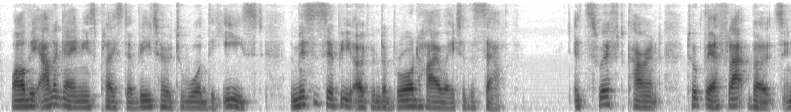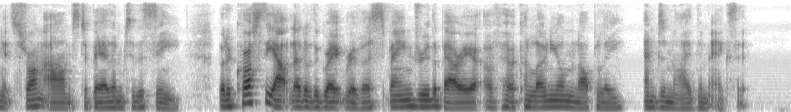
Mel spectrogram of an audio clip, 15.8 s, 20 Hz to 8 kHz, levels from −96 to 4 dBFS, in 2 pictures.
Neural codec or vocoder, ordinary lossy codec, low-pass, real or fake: none; Opus, 64 kbps; 7.2 kHz; real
